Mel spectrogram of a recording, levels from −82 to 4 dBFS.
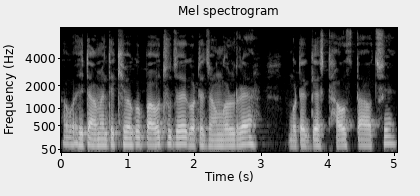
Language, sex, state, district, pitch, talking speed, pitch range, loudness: Odia, male, Odisha, Malkangiri, 110 Hz, 155 wpm, 105-125 Hz, -17 LUFS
